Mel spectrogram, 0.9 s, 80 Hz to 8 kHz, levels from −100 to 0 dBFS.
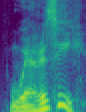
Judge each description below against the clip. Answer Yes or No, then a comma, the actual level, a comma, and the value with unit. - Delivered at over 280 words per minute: No, fast, 210 wpm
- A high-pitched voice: No, low, 125 Hz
